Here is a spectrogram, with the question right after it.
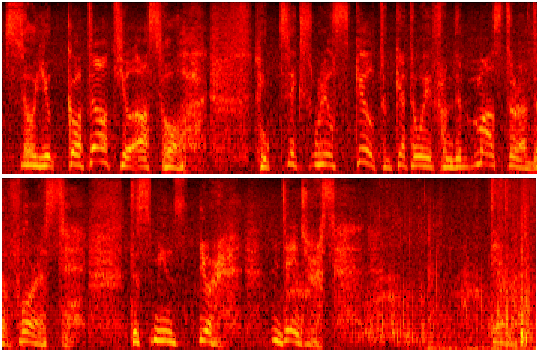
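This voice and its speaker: An actor playing a bitter male forest hunter who mutters slowly to himself. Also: a little high, expressive, vocal fry, a little hiss or hum.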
